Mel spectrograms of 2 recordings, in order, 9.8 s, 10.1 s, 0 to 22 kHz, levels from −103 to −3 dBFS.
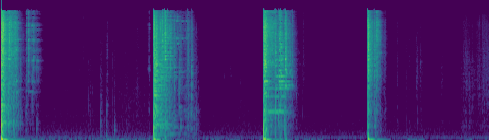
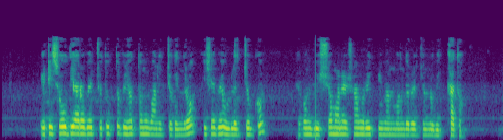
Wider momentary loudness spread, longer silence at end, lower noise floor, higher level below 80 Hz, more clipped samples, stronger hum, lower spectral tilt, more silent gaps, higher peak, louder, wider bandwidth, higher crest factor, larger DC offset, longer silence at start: first, 20 LU vs 12 LU; first, 2.15 s vs 0.8 s; first, -86 dBFS vs -67 dBFS; first, -40 dBFS vs -58 dBFS; neither; neither; second, 0 dB/octave vs -6.5 dB/octave; neither; first, 0 dBFS vs -4 dBFS; about the same, -22 LUFS vs -21 LUFS; first, 16.5 kHz vs 7.4 kHz; first, 30 dB vs 18 dB; neither; second, 0 s vs 0.8 s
